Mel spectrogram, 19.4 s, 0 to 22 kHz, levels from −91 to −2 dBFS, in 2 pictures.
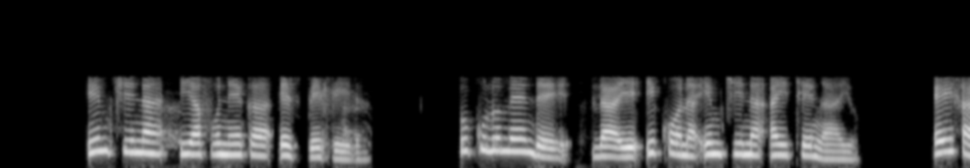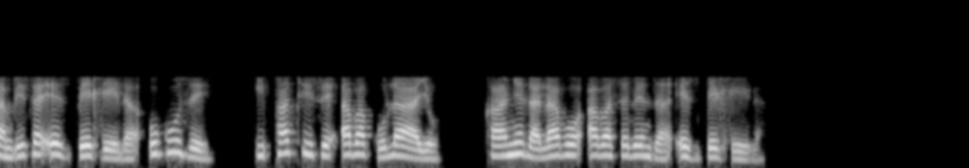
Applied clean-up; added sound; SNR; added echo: neural mask model DeepFilterNet 3.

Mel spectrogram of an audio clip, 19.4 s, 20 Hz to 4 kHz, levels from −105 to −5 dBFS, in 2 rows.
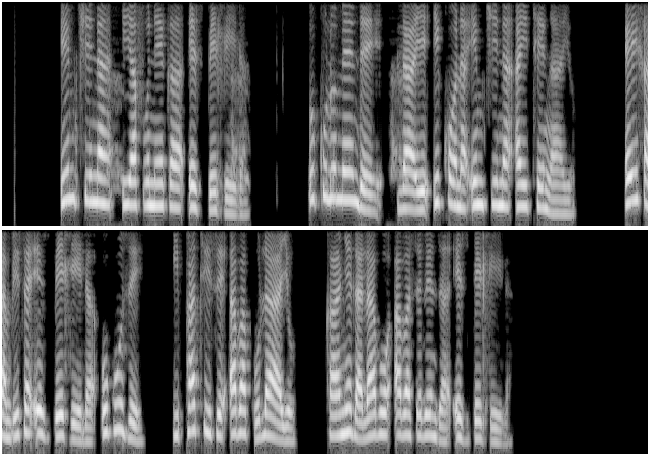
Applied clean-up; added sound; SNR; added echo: classical method Wiener filter.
